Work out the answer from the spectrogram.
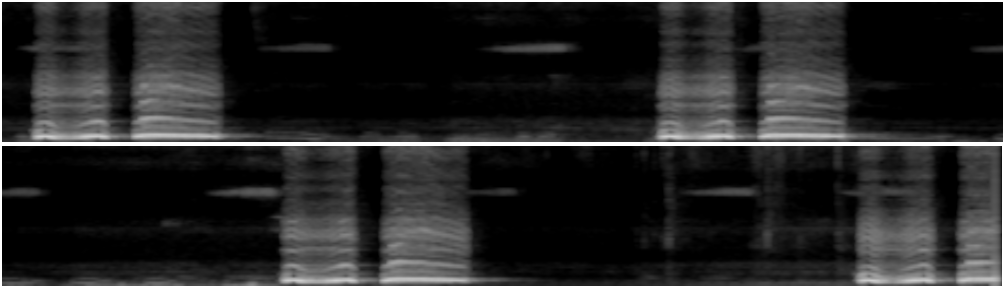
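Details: Repeated cooing of a spotted dove: low, husky phrases come about every three seconds. Each is a quick wavering double note followed by a longer coo, with soft background noises in the gaps.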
